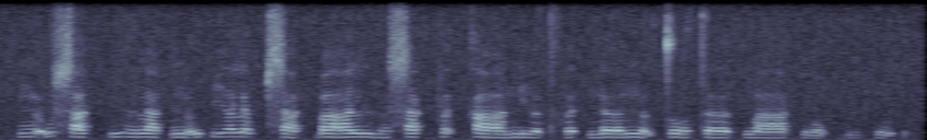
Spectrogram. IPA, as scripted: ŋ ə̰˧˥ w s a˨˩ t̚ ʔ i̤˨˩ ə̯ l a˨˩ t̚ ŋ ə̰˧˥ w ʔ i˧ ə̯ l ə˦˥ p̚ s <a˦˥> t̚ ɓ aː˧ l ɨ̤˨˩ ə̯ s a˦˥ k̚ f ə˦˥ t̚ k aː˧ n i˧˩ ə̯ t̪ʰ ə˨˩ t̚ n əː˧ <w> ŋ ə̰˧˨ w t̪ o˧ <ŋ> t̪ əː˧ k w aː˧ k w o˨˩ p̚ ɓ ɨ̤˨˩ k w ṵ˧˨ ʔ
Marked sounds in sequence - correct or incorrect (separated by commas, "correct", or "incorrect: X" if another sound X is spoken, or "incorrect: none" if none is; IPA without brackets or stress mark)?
incorrect: a˨˩, incorrect: none, incorrect: none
